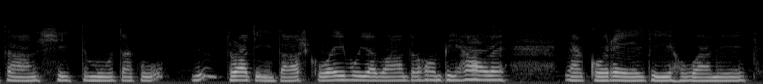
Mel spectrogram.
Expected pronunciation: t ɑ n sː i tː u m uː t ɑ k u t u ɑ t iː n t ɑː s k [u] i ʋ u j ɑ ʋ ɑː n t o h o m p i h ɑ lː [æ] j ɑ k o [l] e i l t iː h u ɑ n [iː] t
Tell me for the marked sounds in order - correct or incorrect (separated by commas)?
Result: incorrect, incorrect, incorrect, incorrect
